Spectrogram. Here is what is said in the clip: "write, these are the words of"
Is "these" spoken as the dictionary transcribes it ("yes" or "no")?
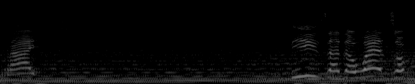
yes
